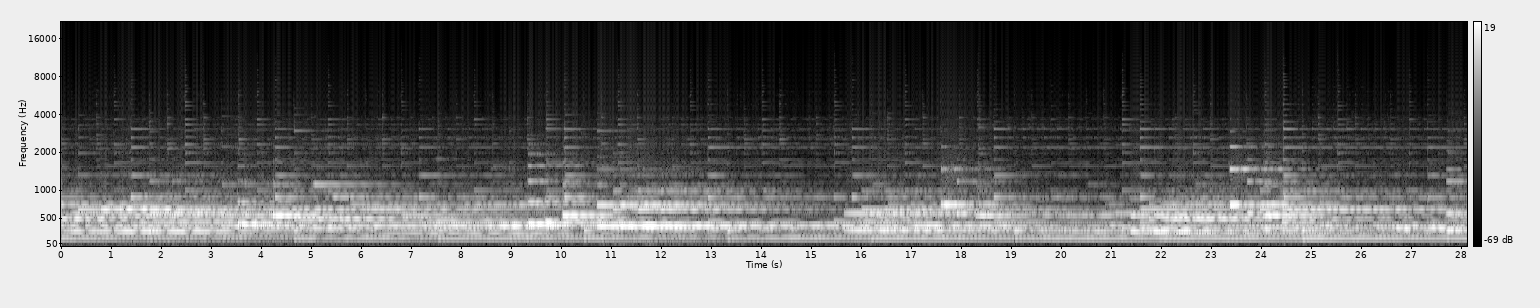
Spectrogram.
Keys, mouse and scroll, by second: 0.8 g, 4.7 middle click, 5.3 scroll down 4, 5.6 shift+middle click, 6.0 scroll up 3, 7.2 Tab, 7.5-8.8 middle drag, 8.8 click, 10.5 scroll up 1, 11.8 Tab, 13.6-14.1 scroll down 4, 14.1-15.6 shift+middle drag, 16.7 Tab, 18.6 click, 20.2-21.8 drag, 23.0 click, 23.8-25.7 drag, 26.6 click.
